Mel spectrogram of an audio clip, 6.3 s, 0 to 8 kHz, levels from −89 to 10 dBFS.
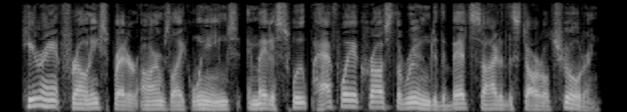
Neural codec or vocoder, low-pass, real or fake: none; 7.2 kHz; real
